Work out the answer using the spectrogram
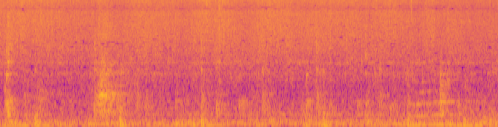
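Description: Crushed onion, dried chillies and curry leaves sizzling steadily in coconut oil in a non-stick kadai while a wooden spatula stirs, with a few scrapes against the pan. The onion masala is being sautéed until it browns.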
